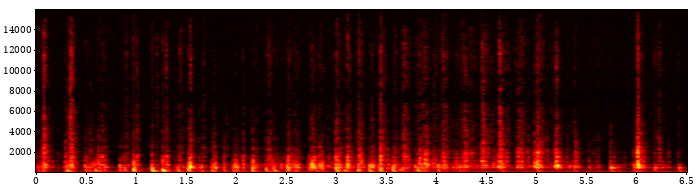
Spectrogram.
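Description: The back of a small hollow wooden ukulele, held upright on the lap with its strings facing away, is tapped and scratched with fingertips and nails. It gives rapid, dry, hollow knocks that die out almost at once, pitched around 500 Hz, mixed with light scratching between the taps.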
